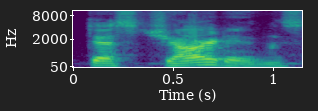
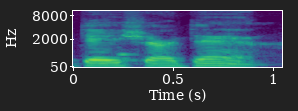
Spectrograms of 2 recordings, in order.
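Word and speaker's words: Desjardins: the locals who um had French Canadian names change the pronunciation to English like they'd call it Des Jans instead of De jardan yeah I get that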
